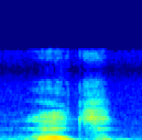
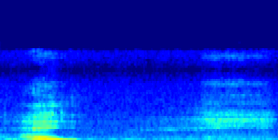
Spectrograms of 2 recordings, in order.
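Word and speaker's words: hej: is not pronounced as hedge. Instead, it is commonly and mainly pronounced as hey in standard Swedish, as word for hello.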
